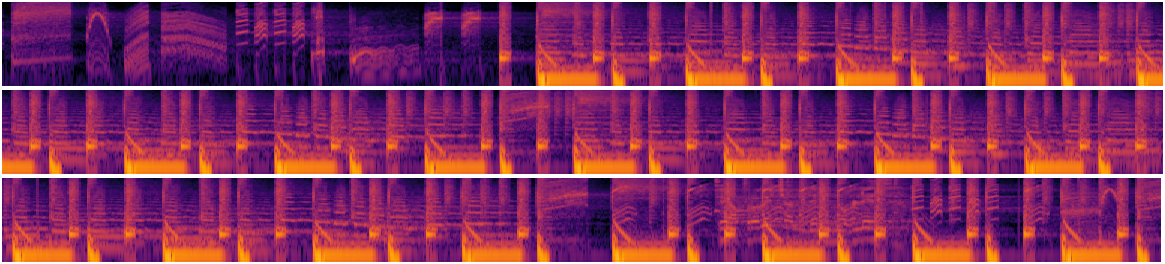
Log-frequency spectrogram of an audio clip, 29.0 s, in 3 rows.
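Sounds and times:
reggaeton music: 4.1s - 29.0s.

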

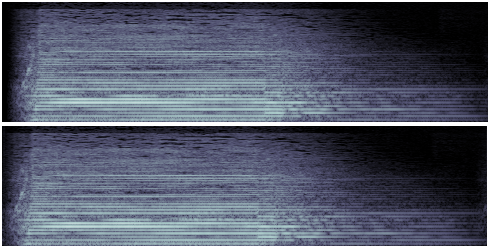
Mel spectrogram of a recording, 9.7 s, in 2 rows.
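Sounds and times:
horn: 0.1s - 9.7s.

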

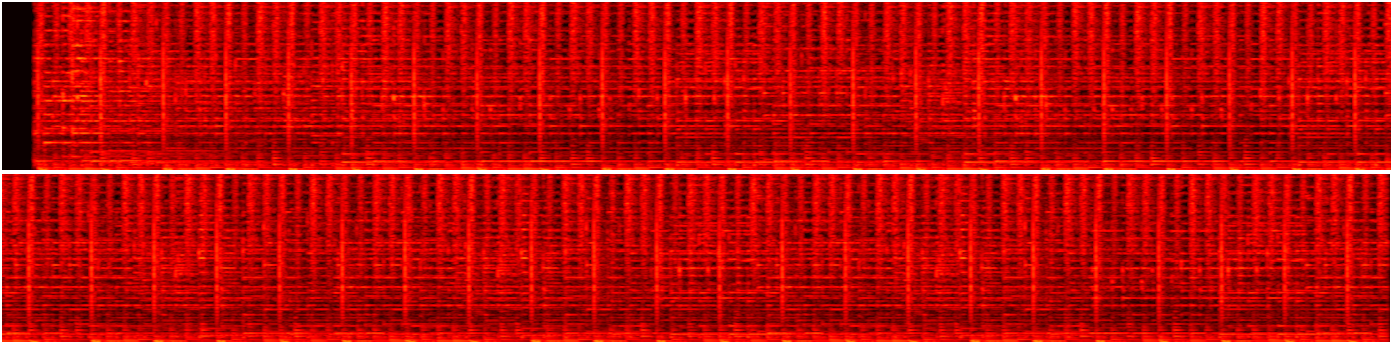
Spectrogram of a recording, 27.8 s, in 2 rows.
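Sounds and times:
santoor playing: 0.4s - 27.7s.

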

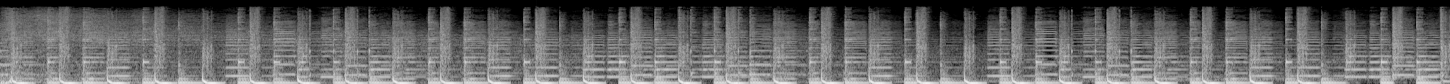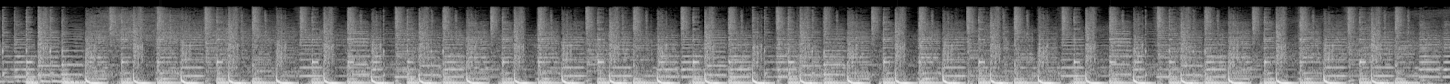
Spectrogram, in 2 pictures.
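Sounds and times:
house music: 0.0s - 29.0s.

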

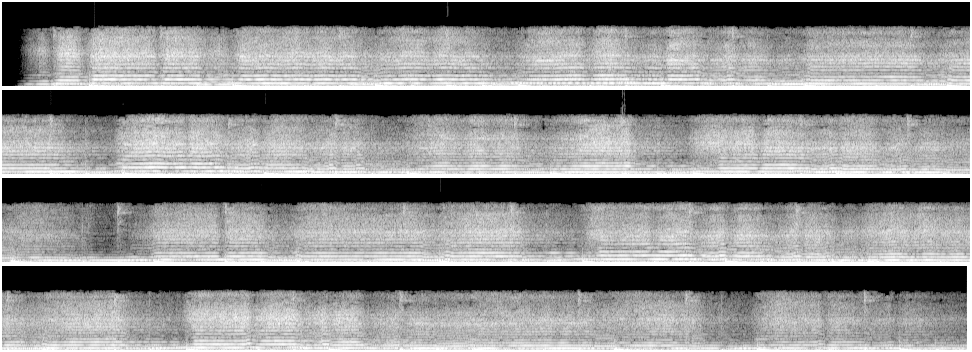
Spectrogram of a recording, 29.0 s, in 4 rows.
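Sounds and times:
Persian pipe playing: 0.0s - 29.0s.

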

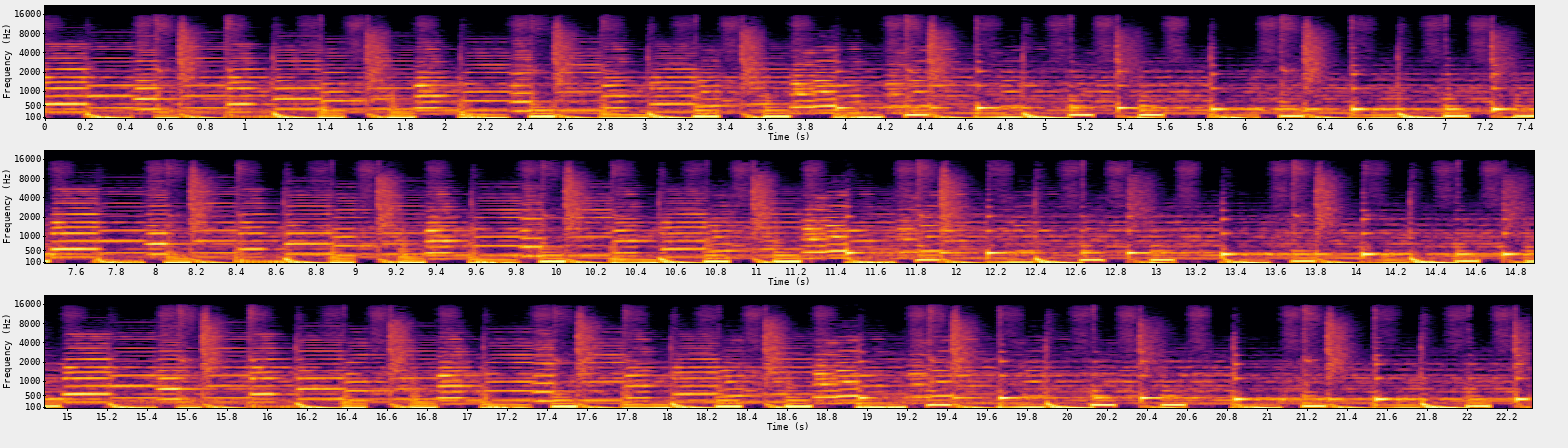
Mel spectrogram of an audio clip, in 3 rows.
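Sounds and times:
tune: 0.0s - 22.3s.

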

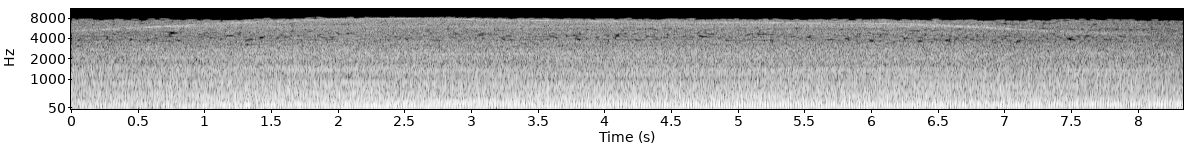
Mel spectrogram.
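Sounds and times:
Cummins 59 turbo engine: 0.0s - 8.3s.

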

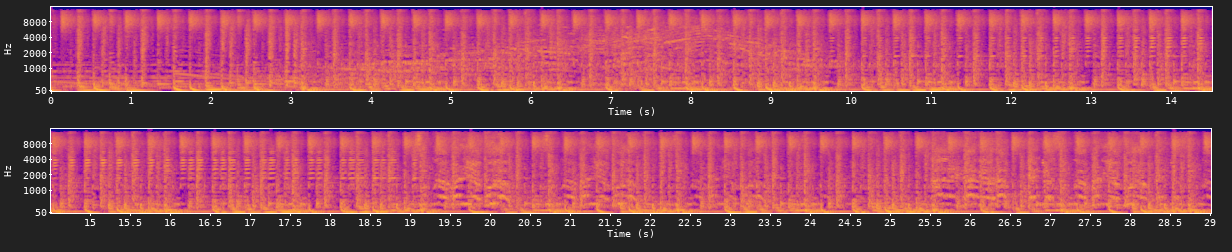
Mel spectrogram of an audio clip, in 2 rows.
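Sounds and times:
theme music: 0.0s - 29.0s.

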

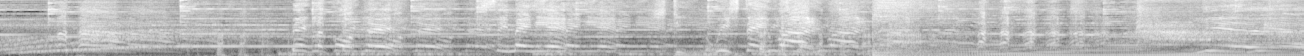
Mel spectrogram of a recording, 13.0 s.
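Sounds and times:
laughter: 0.2s - 4.7s, 7.4s - 12.9s
gangsta beat: 2.2s - 9.6s.

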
